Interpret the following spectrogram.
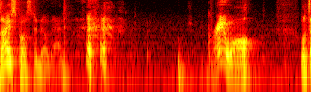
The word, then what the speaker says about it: Grewal: Or wait, no, it's pronounced Greywall, isn't it? It looks like Gruel, Grewal. I haven't thought about his last name the right way to say it in a long time. It's Greywall. I'm almost certain of that because I didn't know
